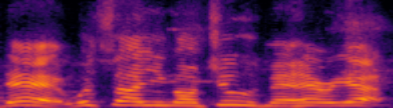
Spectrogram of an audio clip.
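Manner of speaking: hammed-up fan shouting at the dad; mock impatient fan. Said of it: "a fan is gonna say something like".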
